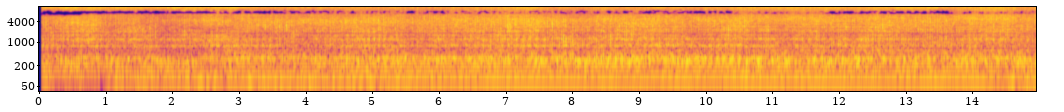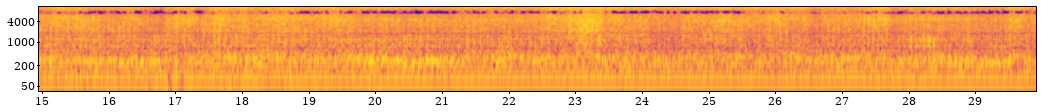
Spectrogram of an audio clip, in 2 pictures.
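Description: Pressure-washer rotary surface cleaner spraying roof tiles: a steady hiss of high-pressure water jets over a constant machine drone as the cleaner is worked across the tiles, stripping moss.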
